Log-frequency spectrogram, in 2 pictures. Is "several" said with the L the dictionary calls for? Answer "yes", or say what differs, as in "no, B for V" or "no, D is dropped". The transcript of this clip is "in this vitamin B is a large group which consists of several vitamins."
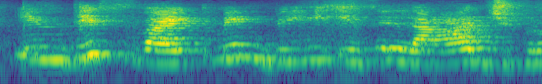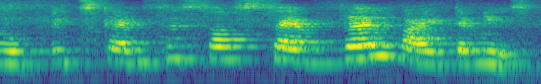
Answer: yes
